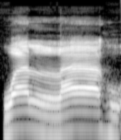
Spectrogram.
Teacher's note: Yang B salah karena lamnya dibaca tipis. Buktinya apa? Kedengarannya vokal A. Ya, wallahu, harusnya wallahu.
